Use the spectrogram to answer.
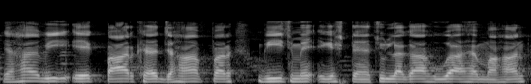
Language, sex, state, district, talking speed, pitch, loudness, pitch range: Hindi, male, Uttar Pradesh, Jalaun, 180 wpm, 130 Hz, -23 LUFS, 125-135 Hz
